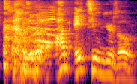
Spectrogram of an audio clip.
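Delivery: loud, high and laughing. Real, not acted. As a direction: laugh it out slowly. Laughing at being older.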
